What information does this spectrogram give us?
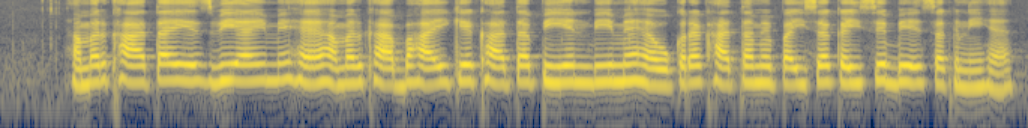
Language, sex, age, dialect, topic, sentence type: Magahi, female, 31-35, Southern, banking, question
